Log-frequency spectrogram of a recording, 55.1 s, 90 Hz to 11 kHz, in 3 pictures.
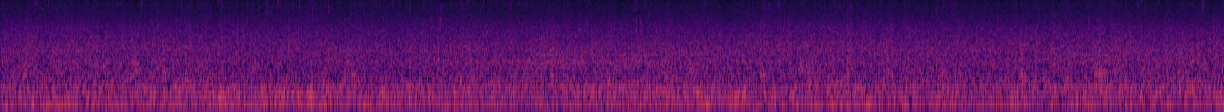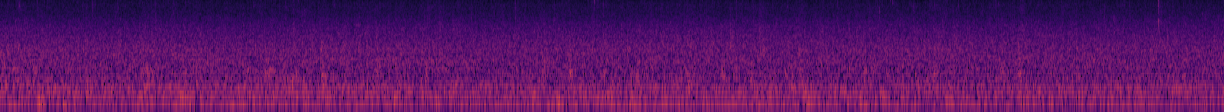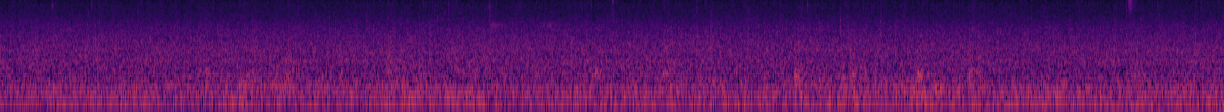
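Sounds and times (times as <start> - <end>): white noise hiss: 5.8 - 12.8.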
